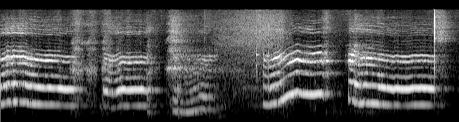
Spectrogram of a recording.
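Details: Male Cairn Terrier singing indoors to get his ball thrown, giving long sustained tonal howls, some sliding upward and others falling, with a brief dip between phrases.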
